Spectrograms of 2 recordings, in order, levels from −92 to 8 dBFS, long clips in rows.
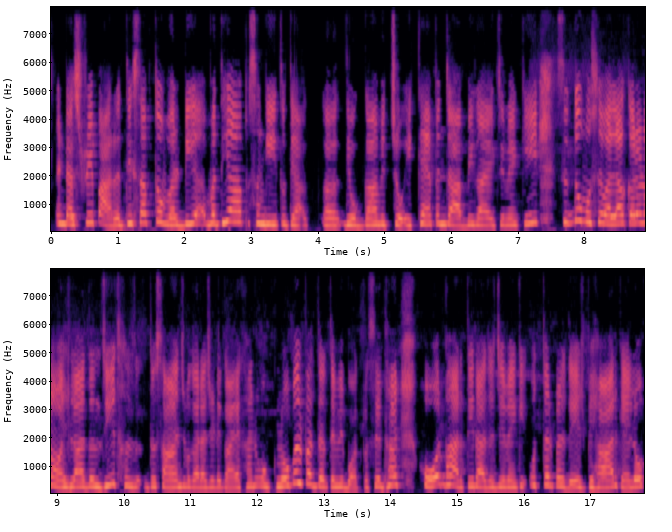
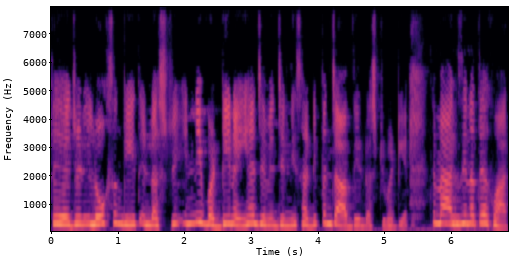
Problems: constant background noise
